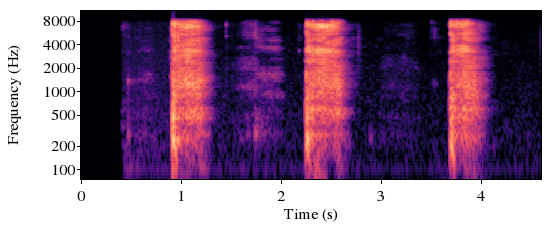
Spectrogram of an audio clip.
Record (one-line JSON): {"three_cough_length": "4.6 s", "three_cough_amplitude": 32766, "three_cough_signal_mean_std_ratio": 0.35, "survey_phase": "beta (2021-08-13 to 2022-03-07)", "age": "45-64", "gender": "Male", "wearing_mask": "No", "symptom_none": true, "smoker_status": "Never smoked", "respiratory_condition_asthma": false, "respiratory_condition_other": false, "recruitment_source": "REACT", "submission_delay": "2 days", "covid_test_result": "Negative", "covid_test_method": "RT-qPCR", "influenza_a_test_result": "Negative", "influenza_b_test_result": "Negative"}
